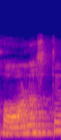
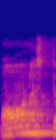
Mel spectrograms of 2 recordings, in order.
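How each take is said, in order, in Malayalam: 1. ഈ വാക്ക് h ശബ്ദത്തിലാണ് തുടങ്ങുന്നത്. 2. ഈ വാക്ക് നേരിട്ട് സ്വരാക്ഷര ശബ്ദത്തിലാണ് തുടങ്ങുന്നത്. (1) "അത് ഹോണസ്റ്റ് എന്നല്ല പറയേണ്ടത്" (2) "അവിടെ എച്ച് സൈലൻ്റ് ആണ്, അത് പറയുന്നത് ഓണസ്റ്റ് എന്നാണ്"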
